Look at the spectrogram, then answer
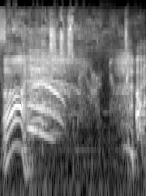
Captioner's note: laughing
